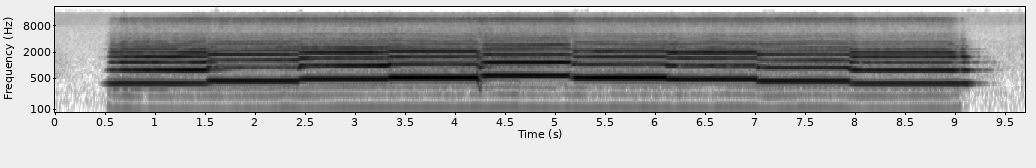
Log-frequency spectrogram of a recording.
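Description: A flute steps through a slow scale, note by note, while a sung G is held underneath, producing a buzzy, layered tone that is close and steady.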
